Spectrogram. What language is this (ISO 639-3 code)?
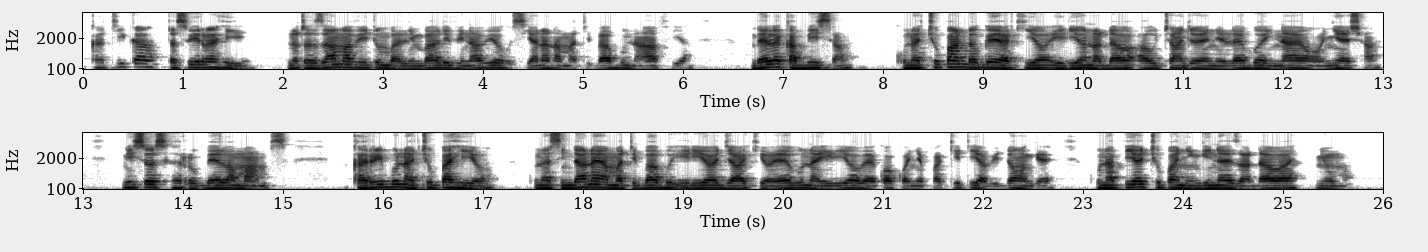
swa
